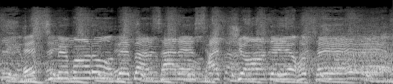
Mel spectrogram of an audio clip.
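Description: At 3.08 to 3.10 s, chunks out of order: one 10.67 ms chunk plays a chunk late, leaving a jumbled moment rather than a dropout's gap.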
